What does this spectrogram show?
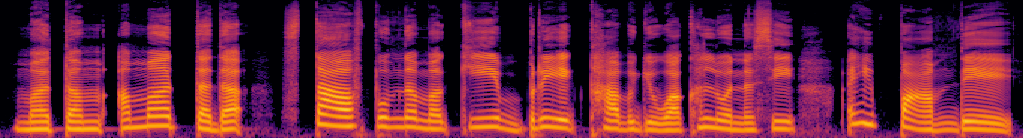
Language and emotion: Manipuri, disgusted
